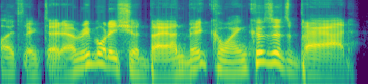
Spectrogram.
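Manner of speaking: low, swooping, lecturing professor voice. Acting out Professor Duffy answering what he thinks, use a Professor Duffy academia voice. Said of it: "that academia voice".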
